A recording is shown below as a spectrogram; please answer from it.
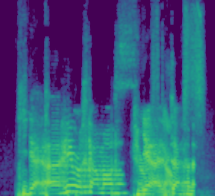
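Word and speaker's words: hieros: i are we even saying it right yeah heroes yeah definitely right uh so i'll explain hiroshima's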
